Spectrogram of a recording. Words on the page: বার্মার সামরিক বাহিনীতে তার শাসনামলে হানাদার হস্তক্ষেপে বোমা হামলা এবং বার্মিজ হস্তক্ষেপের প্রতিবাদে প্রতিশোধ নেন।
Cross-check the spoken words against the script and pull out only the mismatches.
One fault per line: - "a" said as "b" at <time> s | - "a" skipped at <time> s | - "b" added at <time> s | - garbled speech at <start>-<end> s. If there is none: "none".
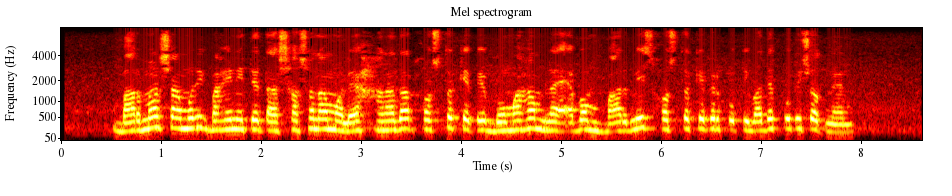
none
